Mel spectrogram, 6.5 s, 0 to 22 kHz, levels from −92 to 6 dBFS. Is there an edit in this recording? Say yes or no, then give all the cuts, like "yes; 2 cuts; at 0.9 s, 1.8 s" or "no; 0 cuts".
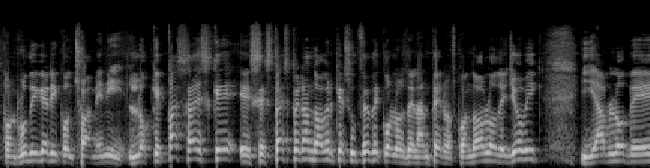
no; 0 cuts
